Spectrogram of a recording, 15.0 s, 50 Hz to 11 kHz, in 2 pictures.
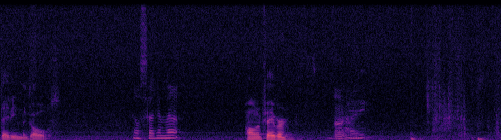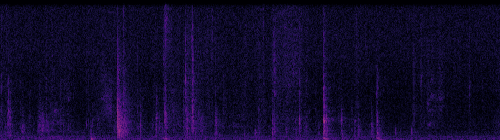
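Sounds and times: papers and small objects handled: 0:06.4 - 0:14.7.

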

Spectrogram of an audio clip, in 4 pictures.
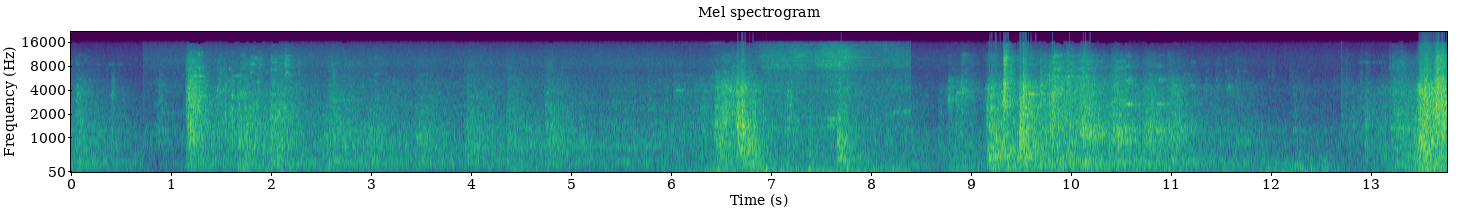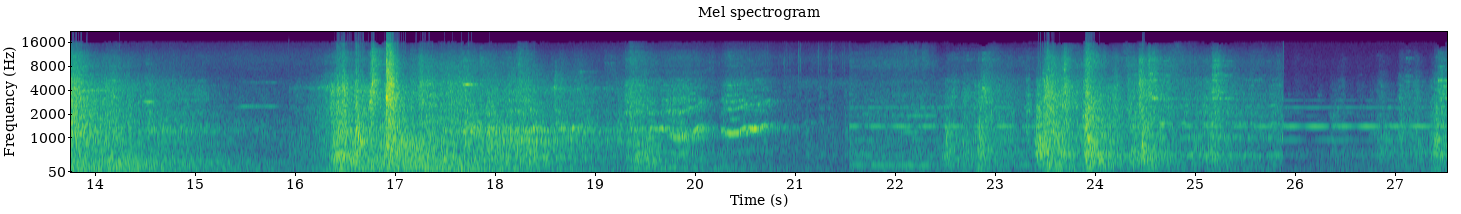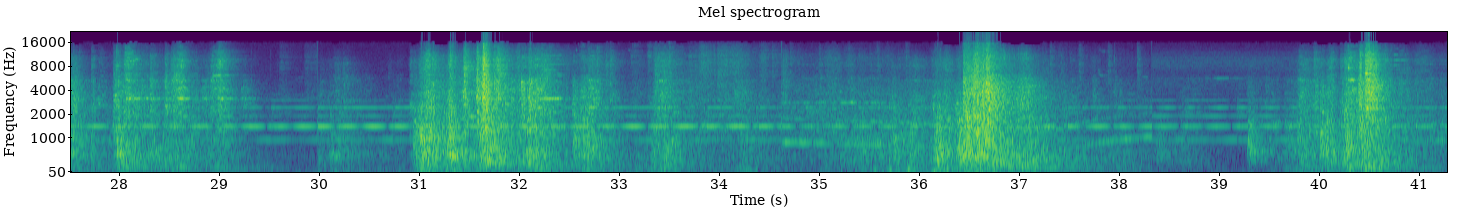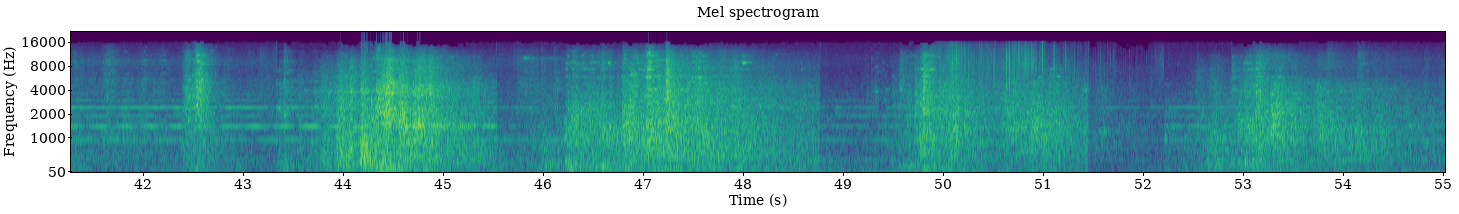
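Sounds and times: train couplers banging: 0:00.0 - 0:55.0
wheels rumbling over rails: 0:00.0 - 0:55.0
level crossing bell ringing: 0:25.8 - 0:31.7, 0:37.1 - 0:44.2.

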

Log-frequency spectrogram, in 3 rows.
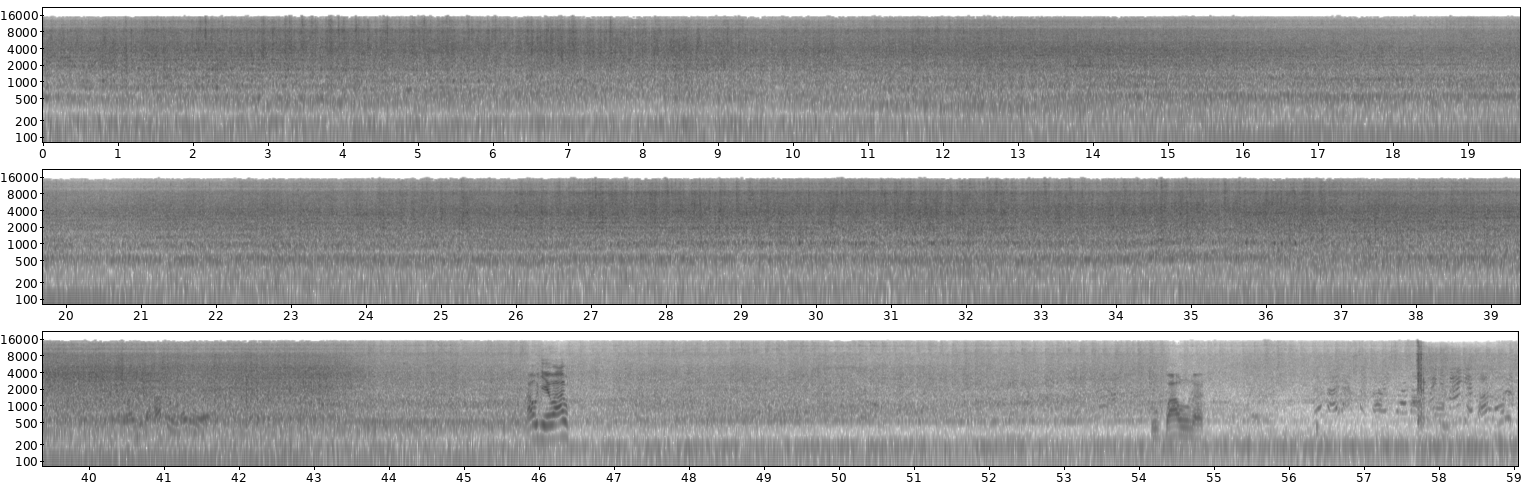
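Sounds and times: combine harvester engine drone: 0:00.0 - 0:59.0.

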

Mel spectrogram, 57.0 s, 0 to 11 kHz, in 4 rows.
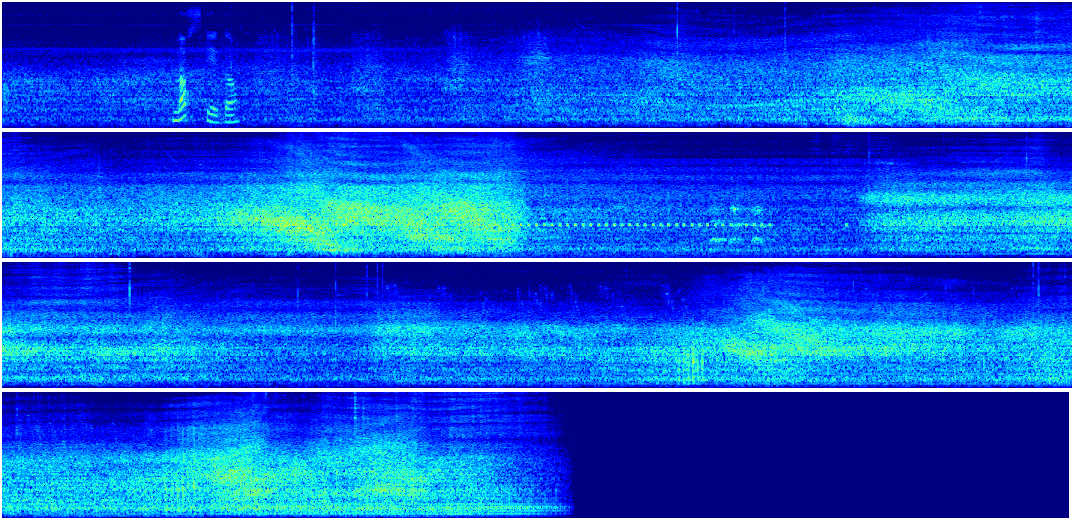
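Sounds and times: cars and vans passing: 0:00.0 - 0:50.4
rapid pulsing tone: 0:21.0 - 0:24.7.

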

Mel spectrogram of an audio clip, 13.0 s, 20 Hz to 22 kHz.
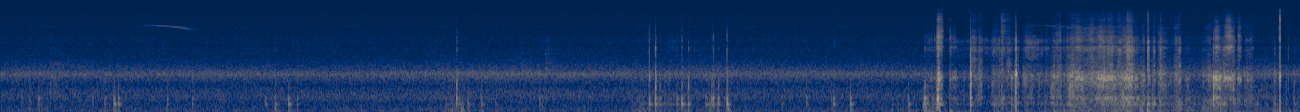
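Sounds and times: camera knocking and scraping: 0:08.3 - 0:13.0.

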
